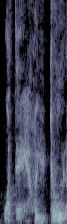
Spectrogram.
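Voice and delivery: unvoiced hush to himself; whispered self-rebuke. Catching himself opening the wine, whispering in shock. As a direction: whisper it in disbelief at yourself.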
